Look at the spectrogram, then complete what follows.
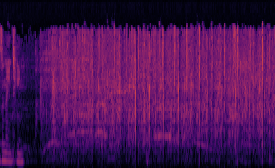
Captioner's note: audience applauding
